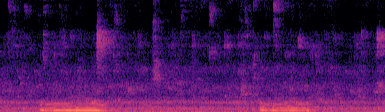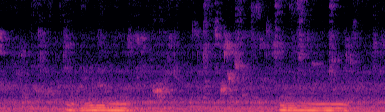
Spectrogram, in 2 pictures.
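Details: Snoring kitten named Piko, a village cat, gives four steady, humming, whistle-like snores, one every two to three seconds, each lasting under a second, in a quiet small room.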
